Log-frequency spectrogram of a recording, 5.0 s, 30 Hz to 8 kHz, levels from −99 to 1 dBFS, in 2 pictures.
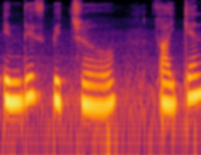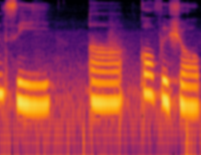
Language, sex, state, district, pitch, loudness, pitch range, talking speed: English, female, Punjab, Kapurthala, 210 Hz, -16 LUFS, 195-225 Hz, 105 wpm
